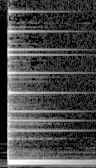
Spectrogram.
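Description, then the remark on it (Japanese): A single bright electronic chime strikes once, a clear bell-like tone with shimmering overtones that rings out and slowly fades over about a second, alone, signaling learners to answer in a language pronunciation drill. “のチャイムの後に、山、海、川のように標準語で指示しますので、のチャイムの後に、指示した標準語と対応するうくむにの単語を使って回答しましょう。”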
